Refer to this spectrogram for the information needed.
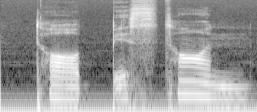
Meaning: summer
- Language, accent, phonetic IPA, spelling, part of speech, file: Persian, Iran, [t̪ʰɒː.bes.t̪ʰɒ́ːn], تابستان, noun, Fa-تابستان.ogg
